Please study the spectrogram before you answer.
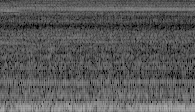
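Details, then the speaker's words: Replaced rusted-out Mitsubishi inverter outdoor compressor, after repair with new valve core and caps, first start: even, steady low hum with a faint mechanical purr and no knocks or rattles; new compressor running normally. "Just gotta wire it up and turn it on, and hopefully she'll run. And she's up and running."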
